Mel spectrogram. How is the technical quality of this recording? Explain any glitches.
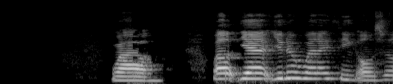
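No technical faults can be heard anywhere in the recording, and the signal stays intact and continuous throughout.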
